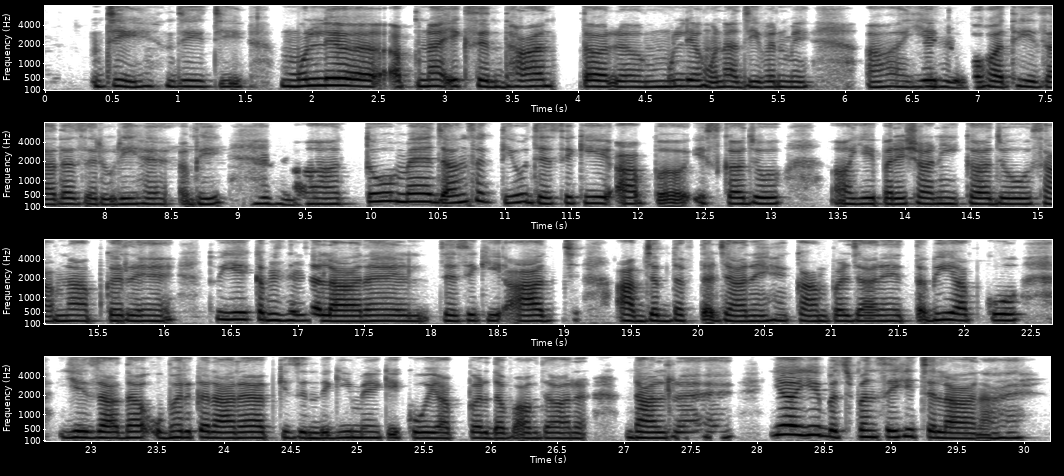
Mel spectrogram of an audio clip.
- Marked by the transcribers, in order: distorted speech; horn
- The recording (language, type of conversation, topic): Hindi, advice, मैं समूह के दबाव में अपने मूल्यों पर कैसे कायम रहूँ?
- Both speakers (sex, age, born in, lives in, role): female, 25-29, India, India, advisor; female, 40-44, India, India, user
